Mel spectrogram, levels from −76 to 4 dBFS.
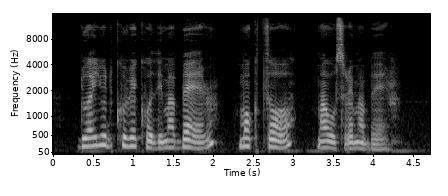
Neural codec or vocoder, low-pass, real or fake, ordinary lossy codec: none; 14.4 kHz; real; none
